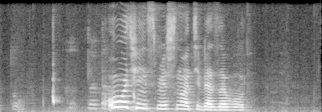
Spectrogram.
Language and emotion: Russian, positive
